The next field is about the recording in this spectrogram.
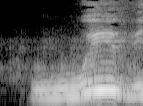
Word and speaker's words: with: Dancing in the dark with you. Ó, with, apesar de eu ter colocado um V, vocês vão fazer a pronúncia aqui, ó.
